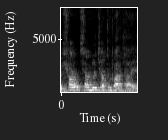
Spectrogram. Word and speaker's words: Sarat Chandra Chattopadhyay: So I will begin with the 1917 Bengali novel, Devdas, by Sarat Chandra Chattopadhyay. I'm pronouncing it in the Bengali way.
